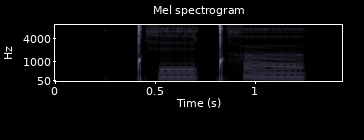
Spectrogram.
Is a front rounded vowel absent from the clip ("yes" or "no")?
no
